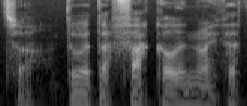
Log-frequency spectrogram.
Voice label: "ffagl" Welsh

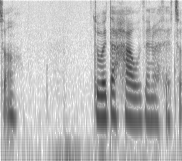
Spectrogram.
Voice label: "hawdd", Welsh

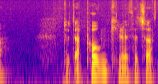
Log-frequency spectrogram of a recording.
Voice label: "pwnc", Welsh

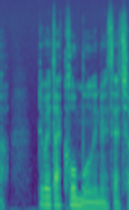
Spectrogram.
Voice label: "cwmwl" Welsh

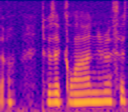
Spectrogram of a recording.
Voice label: "glan", Welsh

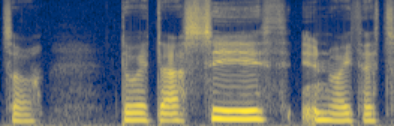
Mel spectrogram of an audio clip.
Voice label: "syth", Welsh

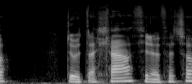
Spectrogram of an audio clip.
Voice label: "llath", Welsh

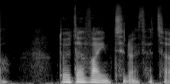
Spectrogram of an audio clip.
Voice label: "faint", Welsh

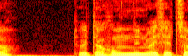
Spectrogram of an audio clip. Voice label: "hwn" Welsh

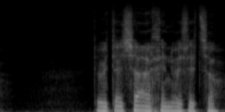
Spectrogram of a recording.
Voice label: "sach", Welsh

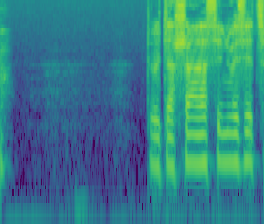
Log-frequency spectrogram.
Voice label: "llath", Welsh

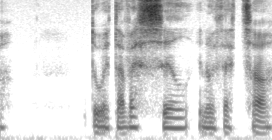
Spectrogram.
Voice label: "fesul", Welsh

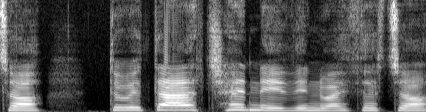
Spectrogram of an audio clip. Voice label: "trennydd", Welsh

